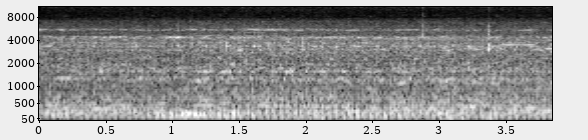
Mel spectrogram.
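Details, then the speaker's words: Honda Beat carburetor scooter with excessive fuel consumption, before repair: idle too high and swinging up and down; mechanic judges it running rich, causes include a possibly torn ACV membrane. "ya Terus kalau kita dengar dari suaranya saja ini kayaknya memang benar ini memang benar boros ini ya karena RPM ini kayak ngayun-ngayun ya gak mau"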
